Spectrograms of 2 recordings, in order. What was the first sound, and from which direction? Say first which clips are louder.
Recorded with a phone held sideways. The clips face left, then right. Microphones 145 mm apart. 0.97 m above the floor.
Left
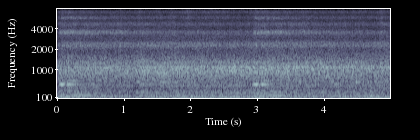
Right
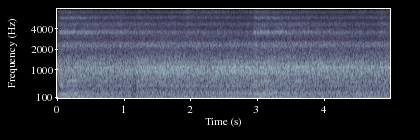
A fan: left 2 dB; 10° left (ahead or behind).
